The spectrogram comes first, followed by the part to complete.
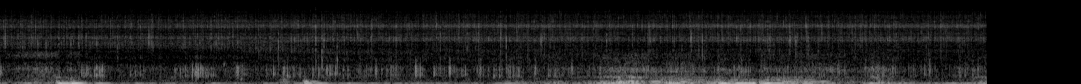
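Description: Underwater sound through a camera housing: a steady hiss with fine crackling, and low thumps and rumbles about half a second in and again for a couple of seconds around six to eight seconds in, as the speared mackerel is handled on the shaft. The sound cuts off abruptly just before the end.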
